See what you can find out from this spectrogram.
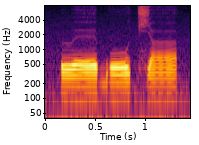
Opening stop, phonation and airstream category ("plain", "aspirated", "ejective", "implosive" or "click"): plain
